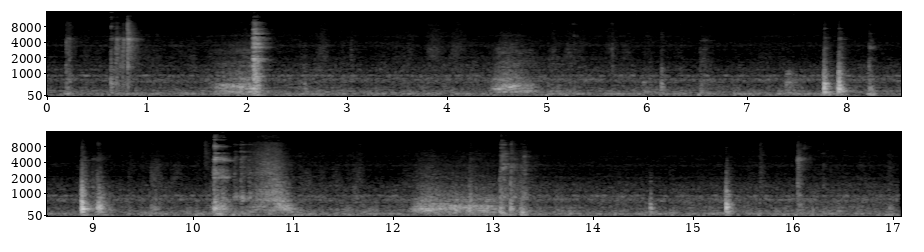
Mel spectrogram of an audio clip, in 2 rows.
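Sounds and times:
objects knocking on cabinet top: 7.8s - 9.3s.

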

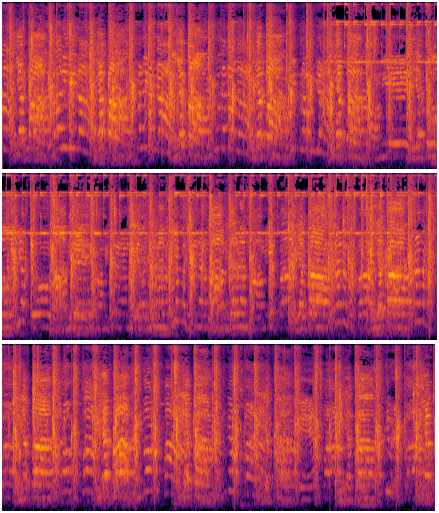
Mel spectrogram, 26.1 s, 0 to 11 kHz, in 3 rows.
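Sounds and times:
group singing in unison: 0.0s - 26.0s
hand-clapping: 0.0s - 26.0s.

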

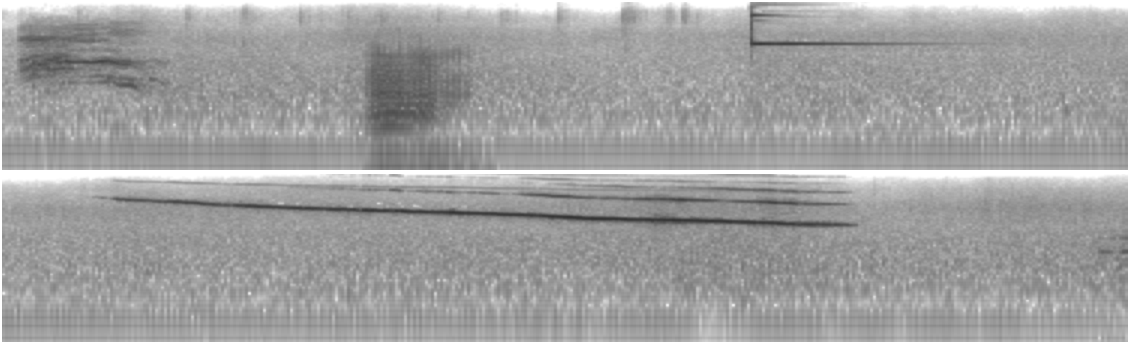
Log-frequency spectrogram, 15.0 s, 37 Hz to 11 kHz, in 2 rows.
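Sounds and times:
steady background hiss: 0.0s - 15.0s
descending whistle sound effect: 8.2s - 13.2s.

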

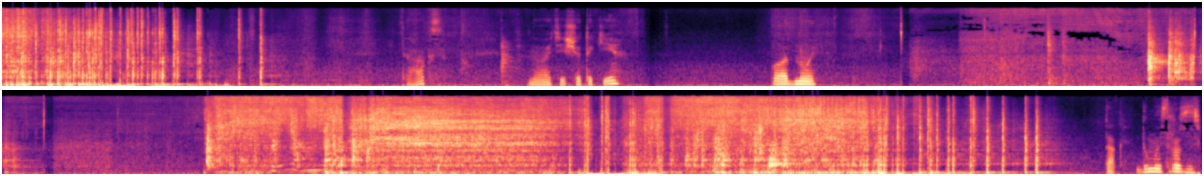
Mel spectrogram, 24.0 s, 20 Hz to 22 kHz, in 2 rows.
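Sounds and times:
fireworks hissing: 0.0s - 2.9s, 7.7s - 22.4s
fireworks crackling: 0.0s - 3.2s, 6.7s - 22.7s.

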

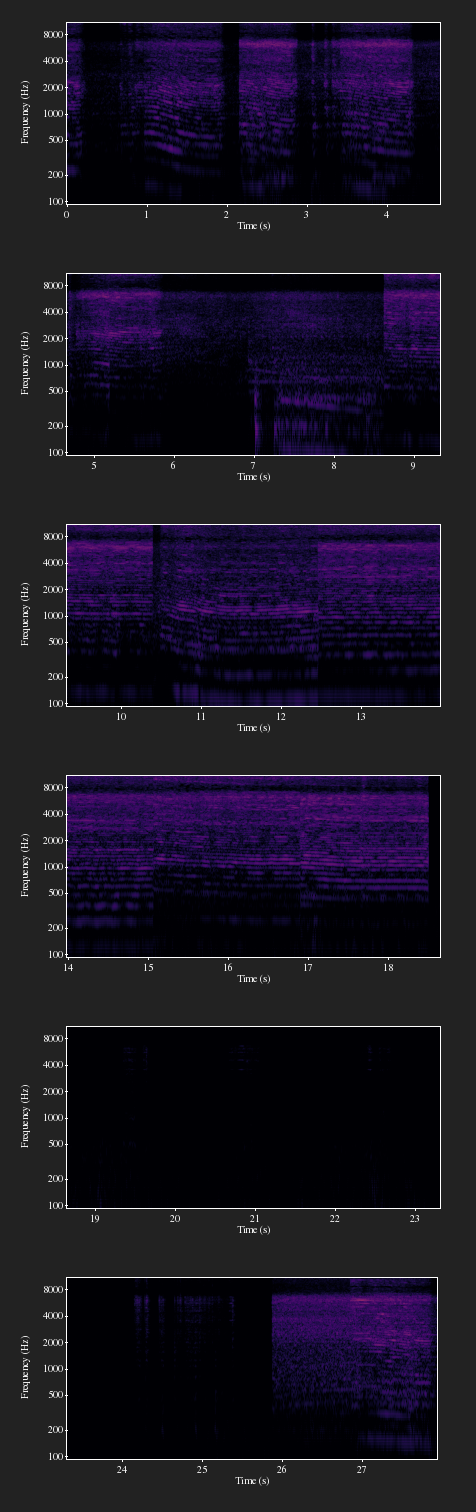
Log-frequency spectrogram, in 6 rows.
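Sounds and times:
angle grinder grinding metal: 0.0s - 6.0s, 7.0s - 18.5s, 26.0s - 27.9s.

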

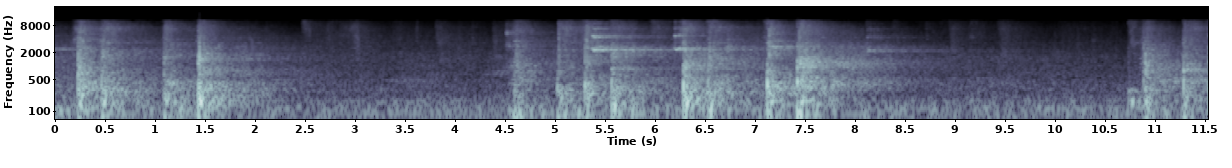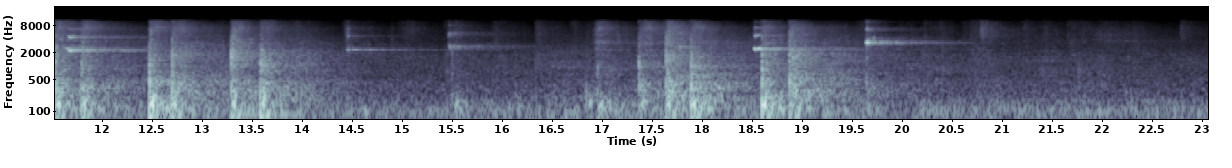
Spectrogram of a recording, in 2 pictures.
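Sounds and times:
shoes squeaking on hardwood floor: 3.8s - 7.4s, 8.0s - 9.2s, 11.6s - 12.4s, 14.4s - 16.4s, 17.7s - 21.7s.

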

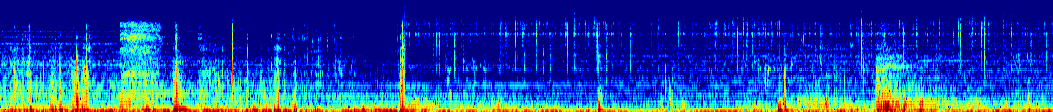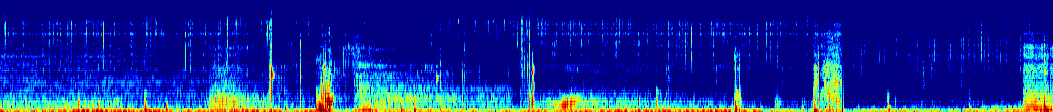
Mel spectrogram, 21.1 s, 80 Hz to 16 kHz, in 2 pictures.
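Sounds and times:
low underwater rumble: 0.0s - 21.0s
bubbly gurgles: 2.8s - 19.0s.

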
